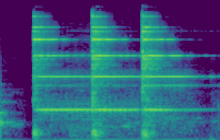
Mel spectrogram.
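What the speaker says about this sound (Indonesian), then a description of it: "Kedua, akan ada bel." A bell rings three times in an even sequence, loud and close, each strike ringing on with bright sustained overtones; it marks the end of a timed trial session in a classroom setting.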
